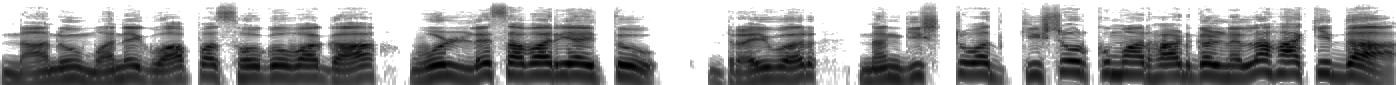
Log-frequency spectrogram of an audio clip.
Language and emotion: Kannada, happy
